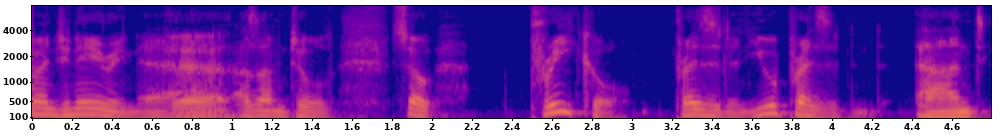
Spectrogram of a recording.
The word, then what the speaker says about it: Precor: Probably the most highprofile uh period of your career uh was in 2020 when as president of uh PRO is it precore or precore?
